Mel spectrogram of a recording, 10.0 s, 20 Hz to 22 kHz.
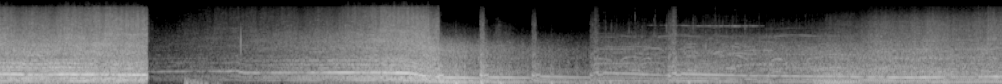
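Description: A V8 Supercar race car in a racing video game drones at steady revs, pitch dropping through gear changes and braking, with a sharp cut and clicks and a constant engine tone under commentary-like talk.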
